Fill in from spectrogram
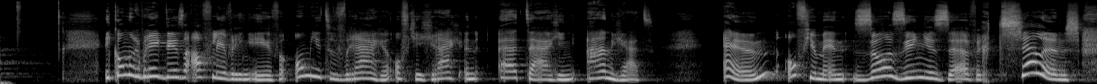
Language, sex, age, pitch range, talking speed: Dutch, female, 10-29, 230-315 Hz, 115 wpm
